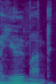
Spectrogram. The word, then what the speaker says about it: Hjulmand: Also er schreibt sich ja H-J-U-L-M-A-N-D, also H-Julmand habe ich ihn zuerst gelesen, aber heißt einfach Julmand, Kasper Julmand.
